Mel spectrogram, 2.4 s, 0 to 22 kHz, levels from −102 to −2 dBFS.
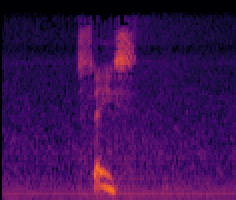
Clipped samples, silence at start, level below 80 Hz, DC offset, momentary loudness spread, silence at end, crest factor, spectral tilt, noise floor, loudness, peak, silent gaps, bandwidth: under 0.1%; 0.1 s; -72 dBFS; under 0.1%; 26 LU; 0.25 s; 24 dB; -2.5 dB/octave; -64 dBFS; -38 LUFS; -22 dBFS; none; 16.5 kHz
